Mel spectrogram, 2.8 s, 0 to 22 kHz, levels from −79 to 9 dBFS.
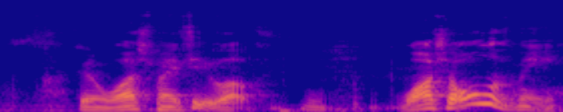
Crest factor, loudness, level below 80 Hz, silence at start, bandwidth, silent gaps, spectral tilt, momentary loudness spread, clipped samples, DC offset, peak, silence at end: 18 dB; -26 LUFS; -58 dBFS; 0.2 s; 13.5 kHz; none; -7.5 dB/octave; 23 LU; under 0.1%; under 0.1%; -8 dBFS; 0.05 s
